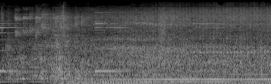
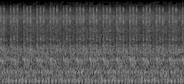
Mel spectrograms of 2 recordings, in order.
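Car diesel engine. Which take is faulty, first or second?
second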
